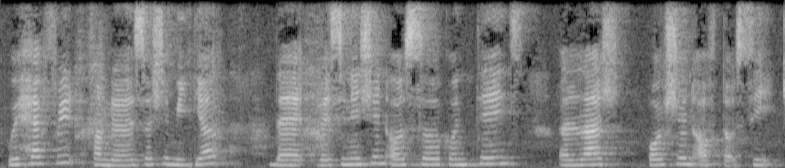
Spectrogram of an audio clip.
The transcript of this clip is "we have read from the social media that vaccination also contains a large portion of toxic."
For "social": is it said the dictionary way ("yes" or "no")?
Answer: yes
